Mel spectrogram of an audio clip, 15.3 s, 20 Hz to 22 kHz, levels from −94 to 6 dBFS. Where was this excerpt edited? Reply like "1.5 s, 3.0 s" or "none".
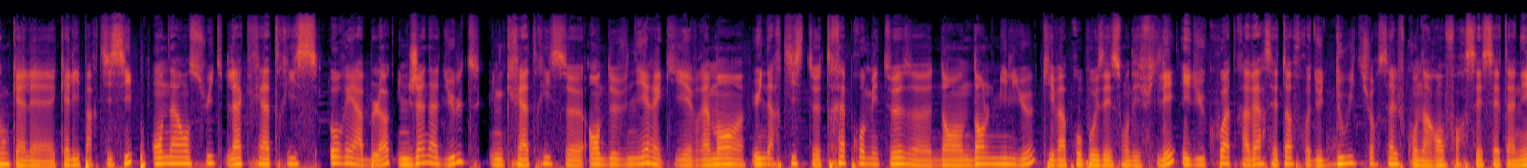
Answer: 1.5 s, 11.8 s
